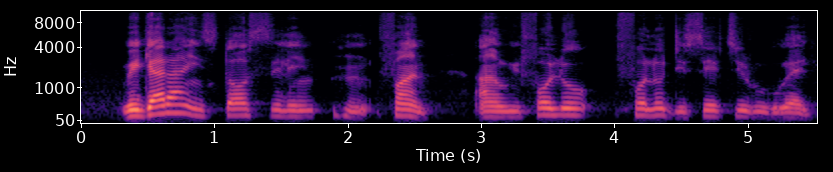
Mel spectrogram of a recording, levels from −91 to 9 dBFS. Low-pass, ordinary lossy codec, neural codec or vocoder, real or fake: none; none; vocoder, 22.05 kHz, 80 mel bands, WaveNeXt; fake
